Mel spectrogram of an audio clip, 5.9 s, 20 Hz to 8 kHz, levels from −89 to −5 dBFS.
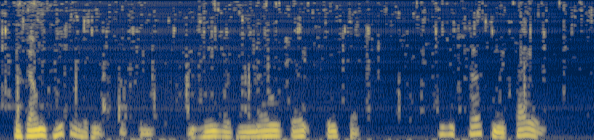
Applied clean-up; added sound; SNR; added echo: classical method spectral subtraction.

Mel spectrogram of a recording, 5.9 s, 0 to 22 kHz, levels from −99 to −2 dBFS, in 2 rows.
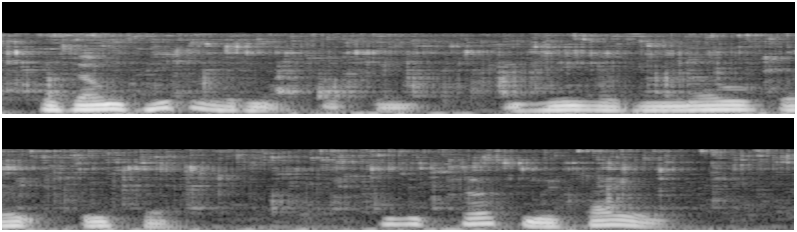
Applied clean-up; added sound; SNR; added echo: classical method log-MMSE.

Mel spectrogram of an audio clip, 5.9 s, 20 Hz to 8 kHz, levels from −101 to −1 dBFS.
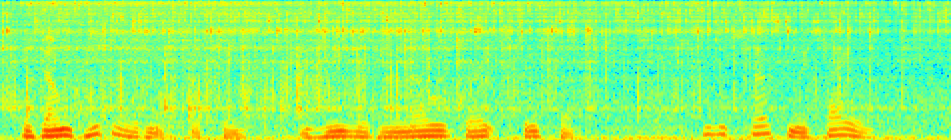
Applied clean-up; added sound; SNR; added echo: none; Frying (food); 1 dB; none.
